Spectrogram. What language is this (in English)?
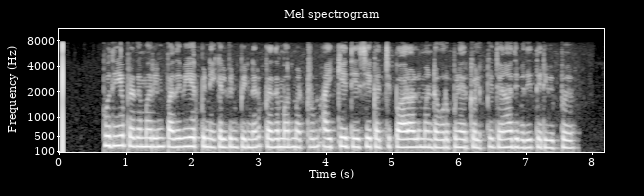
Tamil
